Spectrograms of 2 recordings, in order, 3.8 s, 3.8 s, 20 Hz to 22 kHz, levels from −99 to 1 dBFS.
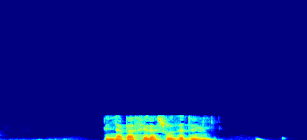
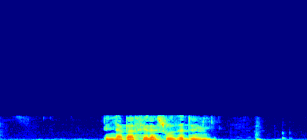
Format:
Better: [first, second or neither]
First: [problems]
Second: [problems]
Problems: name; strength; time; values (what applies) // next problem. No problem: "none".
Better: second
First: noise reduction (neural mask model Resemble Enhance denoiser)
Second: none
